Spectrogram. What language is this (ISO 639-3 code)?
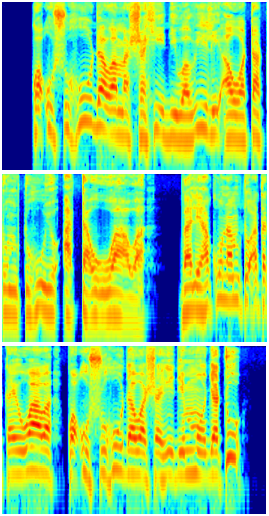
swa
